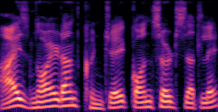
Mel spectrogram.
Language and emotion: Goan Konkani, neutral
